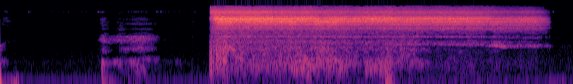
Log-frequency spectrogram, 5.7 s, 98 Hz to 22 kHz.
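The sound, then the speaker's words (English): A loud, steady sizzling hiss bursts in after a couple of faint clicks and holds for about three and a half seconds, bright and airy like frying or escaping steam, before cutting off. “You hear the sound of that? That's the start of the sizzling hot 2023 NBA playoffs.”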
